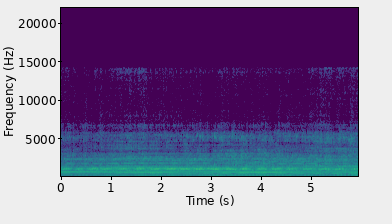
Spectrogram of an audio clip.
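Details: Old National 125 water pump motor, about 27 years old, after rewinding its burnt coil: steady even hum with smooth whirr, no knocking, rubbing or surging; rotation now strong; normal motor run after rewind.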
